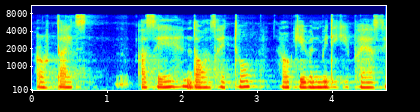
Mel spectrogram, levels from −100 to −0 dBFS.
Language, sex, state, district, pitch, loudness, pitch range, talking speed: Nagamese, female, Nagaland, Dimapur, 200 Hz, -19 LUFS, 190-215 Hz, 140 wpm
